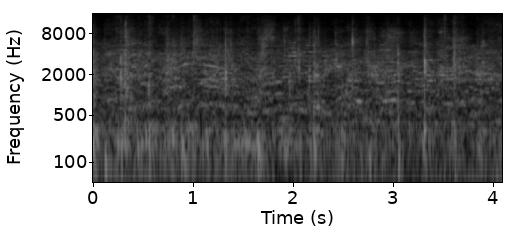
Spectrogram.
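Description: Children running across a wooden parquet floor, many quick footfalls, amid the chatter and voices of a crowded room.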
